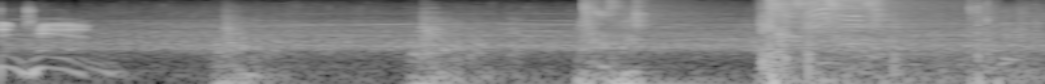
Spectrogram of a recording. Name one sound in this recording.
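Armored players crash into each other with heavy thuds.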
